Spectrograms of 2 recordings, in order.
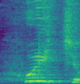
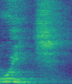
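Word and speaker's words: which: When, এটাকে হুইচ বলে, এটা হুইচ নয়, উইচ। উইচ। আশা করি আপনারা উচ্চারণগুলো ঠিক করে নেবেন।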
